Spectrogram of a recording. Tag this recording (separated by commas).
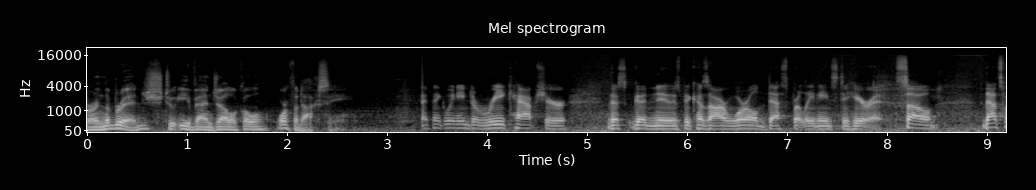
Speech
